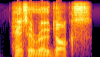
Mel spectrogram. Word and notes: heterodox: British English

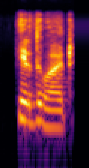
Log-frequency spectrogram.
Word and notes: hitherward: Indian

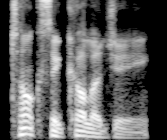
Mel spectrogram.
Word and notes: toxicology: British English

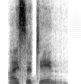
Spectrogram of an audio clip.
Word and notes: isatin: Indian

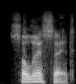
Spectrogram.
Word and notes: solicit: American English

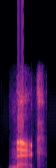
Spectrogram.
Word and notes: neck: British English

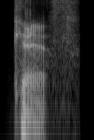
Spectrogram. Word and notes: kef: British English

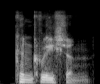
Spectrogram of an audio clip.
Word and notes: concretion: British English

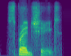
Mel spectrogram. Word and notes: spreadsheet: British English

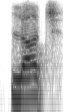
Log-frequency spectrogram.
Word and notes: lodge: Indian

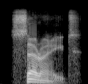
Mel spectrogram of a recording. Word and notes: serrate: British English

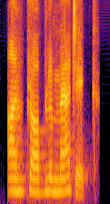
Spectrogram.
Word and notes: Unproblematic: Indian

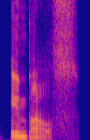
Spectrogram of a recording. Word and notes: impulse: British English

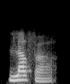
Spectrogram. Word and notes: luffa: Indian

